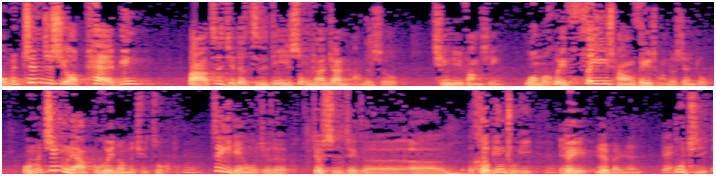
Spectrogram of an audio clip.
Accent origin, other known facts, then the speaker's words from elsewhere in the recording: Nanjing, Jiangsu, China; 我是来自南京，这个南京人，南京的这个小学生啊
